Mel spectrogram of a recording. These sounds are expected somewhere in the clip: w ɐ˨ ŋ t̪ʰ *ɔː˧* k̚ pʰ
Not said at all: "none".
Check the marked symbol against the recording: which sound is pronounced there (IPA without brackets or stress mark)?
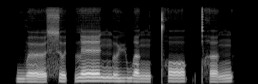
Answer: ɔː˧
